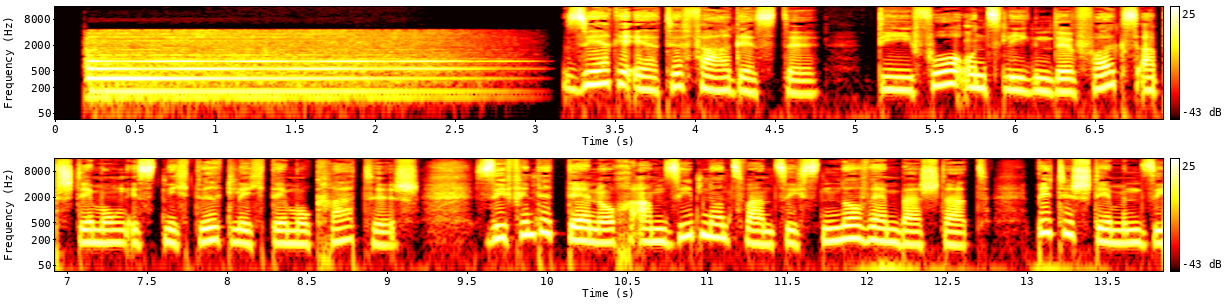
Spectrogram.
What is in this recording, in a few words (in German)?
Ansage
